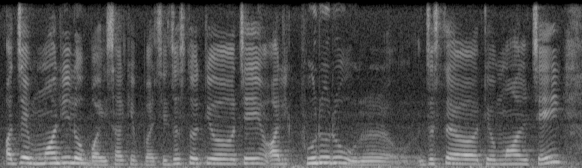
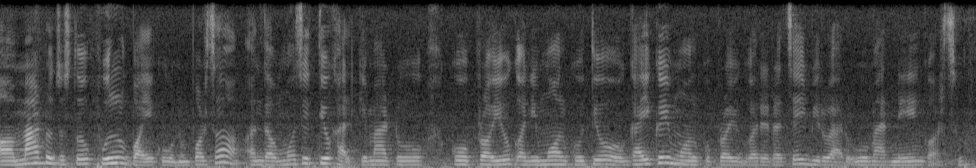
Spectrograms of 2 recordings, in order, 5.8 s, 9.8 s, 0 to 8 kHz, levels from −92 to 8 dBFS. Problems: background sounds at intervals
